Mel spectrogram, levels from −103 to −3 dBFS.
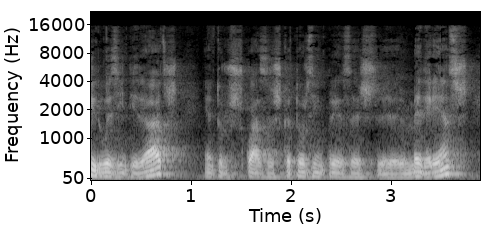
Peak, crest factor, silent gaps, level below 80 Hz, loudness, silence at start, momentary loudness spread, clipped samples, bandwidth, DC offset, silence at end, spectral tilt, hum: -12 dBFS; 16 dB; none; -50 dBFS; -29 LUFS; 0 s; 11 LU; under 0.1%; 16 kHz; under 0.1%; 0.1 s; -6.5 dB/octave; none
